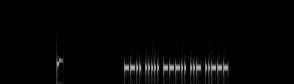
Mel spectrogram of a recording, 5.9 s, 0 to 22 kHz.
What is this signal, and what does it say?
Morse code, heard as a keyed tone, about 41 wpm, 700 Hz. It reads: Z58U2
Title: Code Groups - 5 Letter:Numbers - 40wpm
